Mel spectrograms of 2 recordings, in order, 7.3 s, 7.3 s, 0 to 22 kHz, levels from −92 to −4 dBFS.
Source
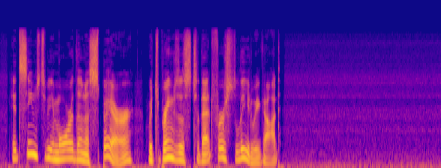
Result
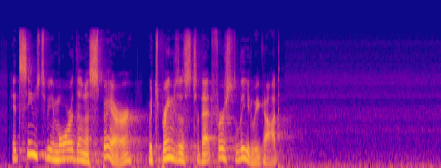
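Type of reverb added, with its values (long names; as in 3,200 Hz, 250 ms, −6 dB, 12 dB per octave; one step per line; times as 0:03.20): comb and all-pass reverb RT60 1.2 s, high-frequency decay 0.4×, pre-delay 15 ms, DRR 16 dB
level −3 dB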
